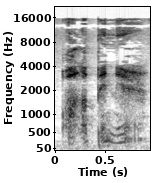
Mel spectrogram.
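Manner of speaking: hushed, secretive whisper; breathy girl-talk whisper; whispered aside. Retold or imitated. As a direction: lean in and whisper it like gossip. Gossiping about the ultrasound exam.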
